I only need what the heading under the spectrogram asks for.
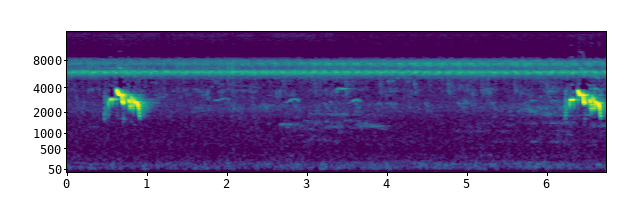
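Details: Female sooty-headed bulbul calling to the male: two brief, bubbly, chirping phrases, one near the start and one at the end with a long gap between, over a steady high-pitched insect drone and faint low rumble.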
